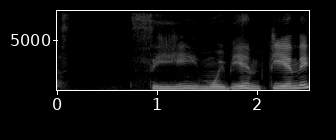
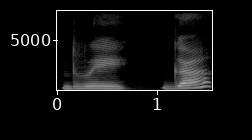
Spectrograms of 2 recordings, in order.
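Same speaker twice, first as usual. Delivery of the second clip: "Regalo." drawn out very slowly as "re-ga-lo"; sounding out slowly for children; slow syllables; much slower than usual. Shown as a demonstration. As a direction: stretch each syllable apart. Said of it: "Separémosla por sílabas".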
